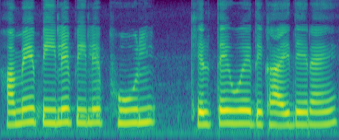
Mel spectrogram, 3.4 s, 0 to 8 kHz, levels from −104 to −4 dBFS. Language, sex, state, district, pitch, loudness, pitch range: Hindi, female, Madhya Pradesh, Bhopal, 250 Hz, -16 LUFS, 230-260 Hz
